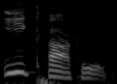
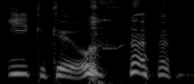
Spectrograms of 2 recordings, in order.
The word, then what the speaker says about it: Ikkaku: just did with me like it's ikkaku not iike ku again there's different like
